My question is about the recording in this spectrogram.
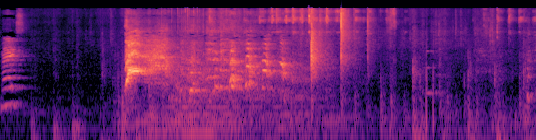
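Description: A woman's loud scream of fright breaks out suddenly about two seconds in and goes on as shrieking cries for about three seconds before dying down. A short high squeak sounds at the very start.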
